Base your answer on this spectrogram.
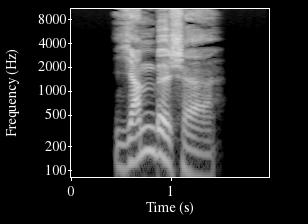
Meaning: inflection of jambisch: 1. strong/mixed nominative masculine singular 2. strong genitive/dative feminine singular 3. strong genitive plural
- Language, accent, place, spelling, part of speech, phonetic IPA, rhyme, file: German, Germany, Berlin, jambischer, adjective, [ˈjambɪʃɐ], -ambɪʃɐ, De-jambischer.ogg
